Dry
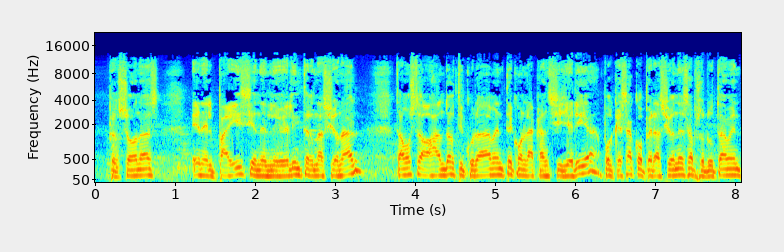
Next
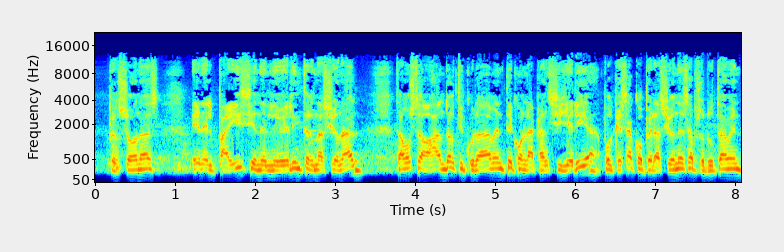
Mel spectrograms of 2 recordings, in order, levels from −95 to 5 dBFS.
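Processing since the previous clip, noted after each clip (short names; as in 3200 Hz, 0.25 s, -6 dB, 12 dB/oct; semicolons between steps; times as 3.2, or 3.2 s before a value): steep high-pass 220 Hz 72 dB/oct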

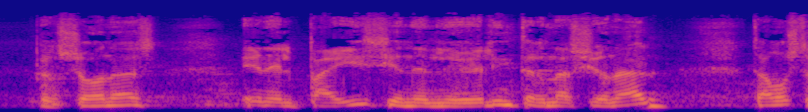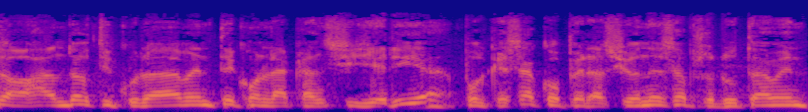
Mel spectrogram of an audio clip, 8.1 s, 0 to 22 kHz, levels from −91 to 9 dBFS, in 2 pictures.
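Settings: limiter -10.5 dBFS, peak gain reduction 5 dB; upward expander 1.5:1, over -28 dBFS; gain -5.5 dB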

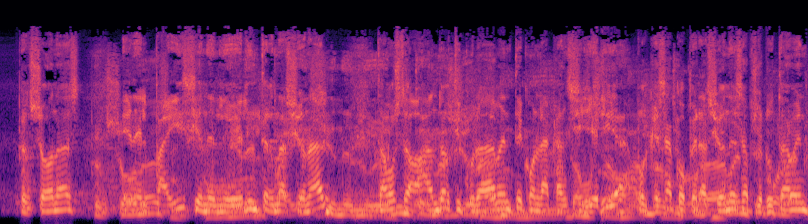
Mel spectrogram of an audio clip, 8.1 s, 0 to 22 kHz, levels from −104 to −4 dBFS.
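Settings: echoes that change speed 0.658 s, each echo -5 st, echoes 2, each echo -6 dB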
